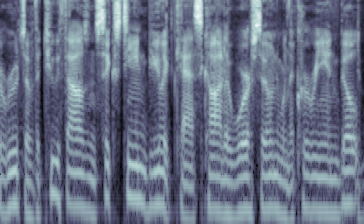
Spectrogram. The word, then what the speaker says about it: Cascada: The company is trying to do the same thing for the 2016 Buick Cascada, pronounced Cascada, waterfall in Spanish, a truly international four-seat convertible.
